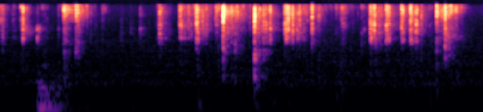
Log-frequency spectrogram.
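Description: A small blade scrapes and carves a palm-sized, solid lump of crumbly purple dried soap held in one hand, shaving crumbly flakes onto a pile of crumbs below. The sound is a quick, irregular run of bright, dry crunching scrapes with many short bursts. One deeper thud comes near the start.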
